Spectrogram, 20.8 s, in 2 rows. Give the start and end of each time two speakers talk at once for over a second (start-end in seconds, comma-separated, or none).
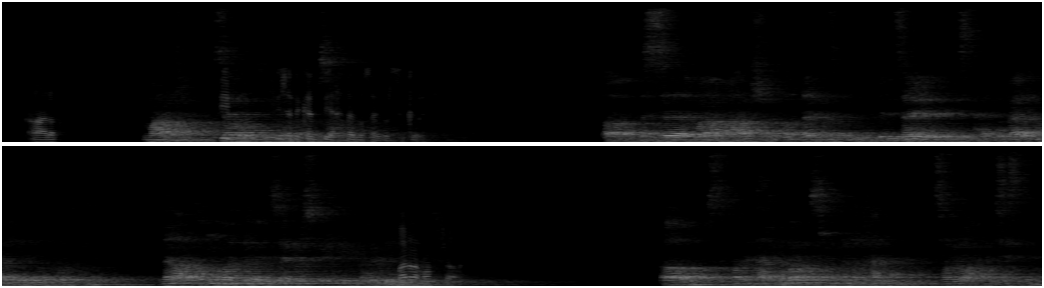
2.2-3.4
